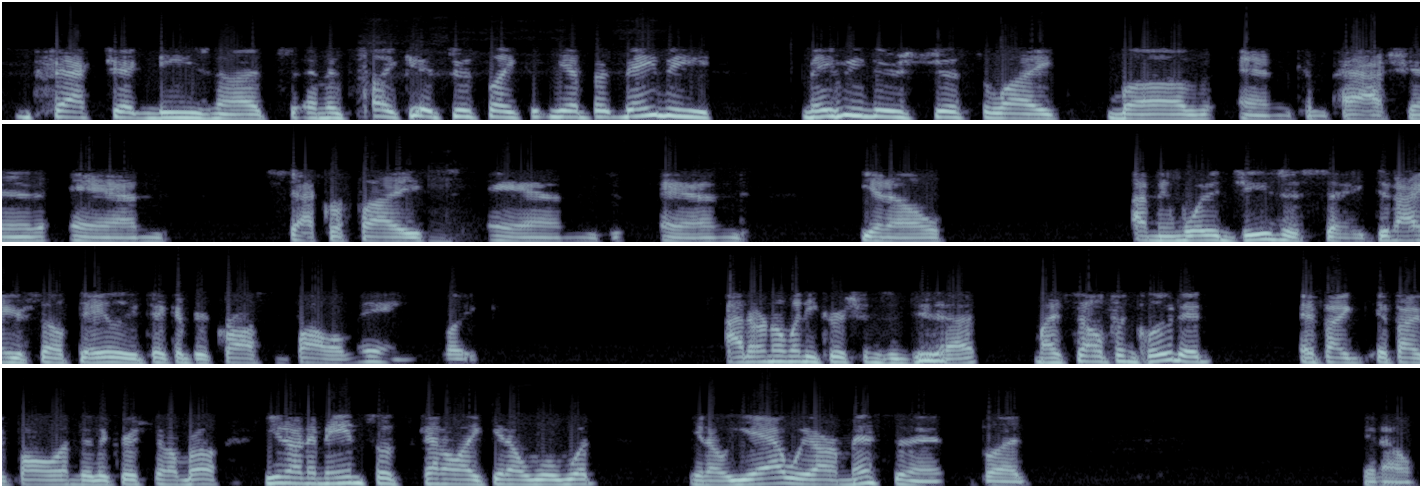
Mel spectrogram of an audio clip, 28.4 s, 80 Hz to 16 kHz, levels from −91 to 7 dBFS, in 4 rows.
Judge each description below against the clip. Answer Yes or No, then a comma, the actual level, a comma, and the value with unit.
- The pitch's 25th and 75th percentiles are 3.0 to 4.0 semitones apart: No, average, 4.4 semitones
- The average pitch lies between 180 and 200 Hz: No, medium, 140 Hz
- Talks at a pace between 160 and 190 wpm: Yes, average, 180 wpm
